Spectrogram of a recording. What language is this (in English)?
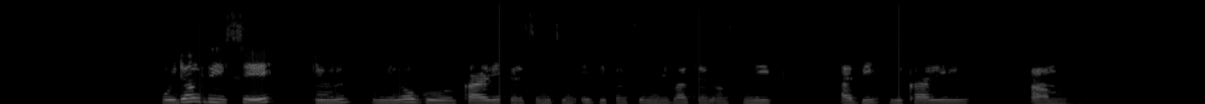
Nigerian Pidgin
